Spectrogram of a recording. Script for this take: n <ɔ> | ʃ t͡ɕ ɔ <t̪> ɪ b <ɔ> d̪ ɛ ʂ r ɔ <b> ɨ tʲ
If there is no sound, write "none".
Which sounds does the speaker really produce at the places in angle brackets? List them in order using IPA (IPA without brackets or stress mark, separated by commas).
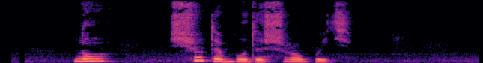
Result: u, t̪, u, b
